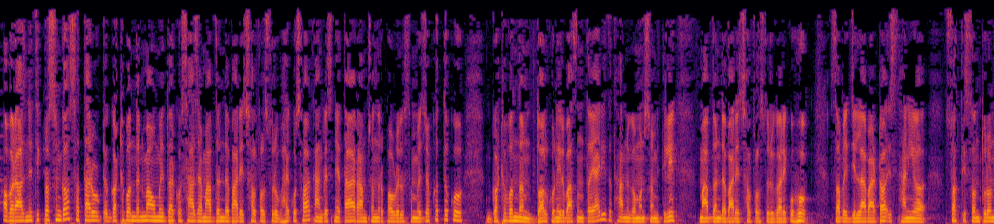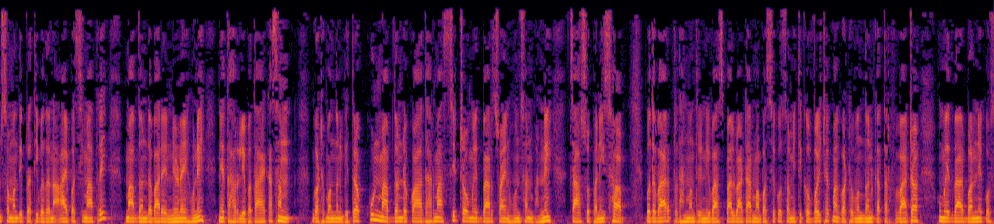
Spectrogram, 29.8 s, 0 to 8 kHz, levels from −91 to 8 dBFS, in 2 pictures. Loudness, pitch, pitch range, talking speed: -17 LUFS, 115 Hz, 110-130 Hz, 135 wpm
